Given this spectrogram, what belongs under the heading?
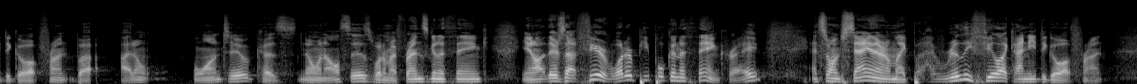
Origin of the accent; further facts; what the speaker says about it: Nanaimo, British Columbia, Canada; So I was born and raised in Nanaimo, so I'm an island boy.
